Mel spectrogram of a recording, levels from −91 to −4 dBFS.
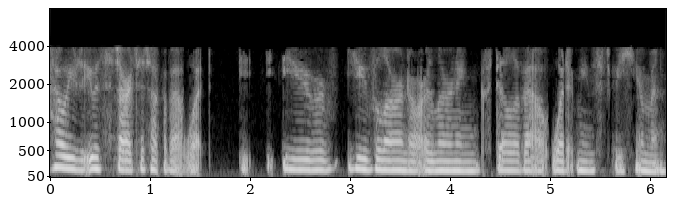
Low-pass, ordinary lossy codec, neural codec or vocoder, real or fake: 7.2 kHz; AAC, 16 kbps; none; real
